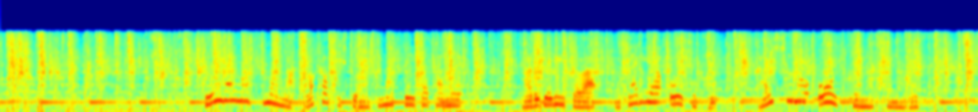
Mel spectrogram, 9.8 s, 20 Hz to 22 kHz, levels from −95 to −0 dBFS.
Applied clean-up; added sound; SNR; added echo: none; Rattle; 3 dB; none.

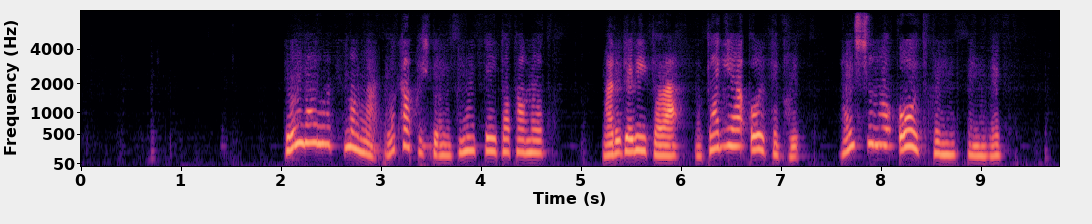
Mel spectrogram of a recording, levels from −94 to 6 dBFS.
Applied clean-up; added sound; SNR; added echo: neural mask model DeepFilterNet 3.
